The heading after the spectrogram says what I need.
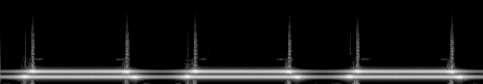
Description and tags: Facility Breach Siren 1
Quick! The plutonium reactor core is melting! Sound the alarm! With the push of a button a booming siren echoes through Area 51. If this describes your sound needs, you've found the perfect sound!
sci-fi, nuclear, siren, science-fiction, warning, emergency, factory, alert, sirens, alarm, alien, scp, tornado, base, facility, industrial, atomic, evacuate, foundation, disaster, air-raid, meltdown, Area-51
